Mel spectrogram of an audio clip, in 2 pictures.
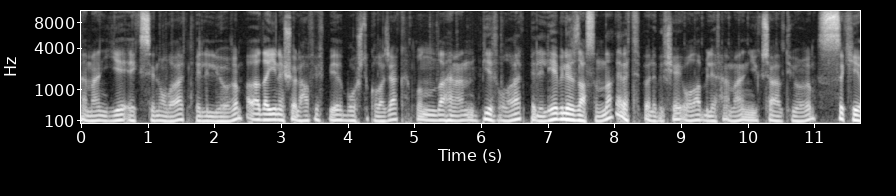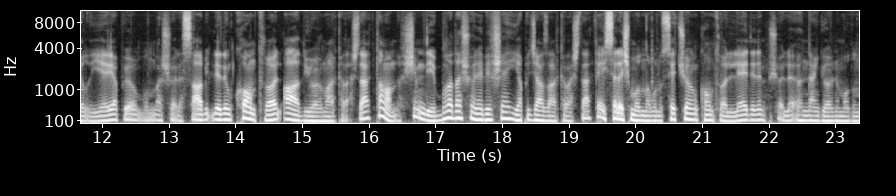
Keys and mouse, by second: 6.2-12.9 drag, 11.3 s, 12.9-14.7 middle drag, 14.6 ctrl+a, 15.2-15.6 shift+middle drag, 16.2 Tab, 19.1 3, 20.2 ctrl+l, 21.1 ctrl+l, 22.0 KP_3.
